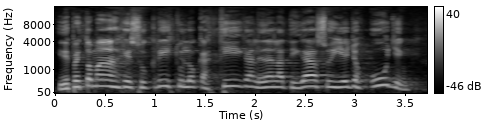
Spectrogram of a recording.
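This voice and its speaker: A man's voice: sits high, steady tone, fast talker, darkish tone. A man with a Chilean accent preaching a live sermon in church, telling the story with animation and asking the congregation questions. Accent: Chilean Spanish. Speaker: pastor.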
